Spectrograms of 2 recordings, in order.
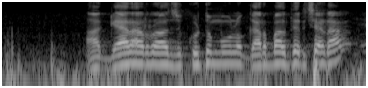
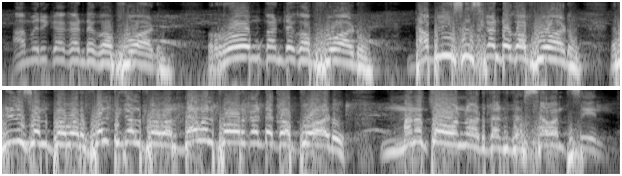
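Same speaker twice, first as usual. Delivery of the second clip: louder and higher with each line, ending in a shout; building sermon fervor; 5 semitones higher, 17 dB louder than usual. Real, not acted. Pastor to his flock, building to fervent preaching. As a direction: stack the claims, climbing to a roar.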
